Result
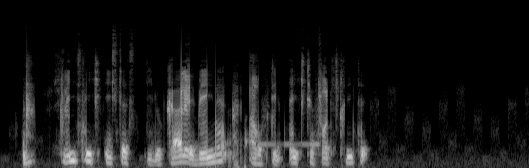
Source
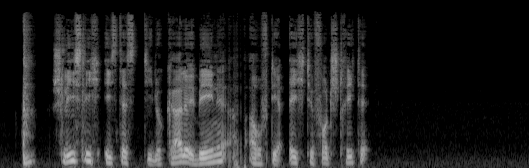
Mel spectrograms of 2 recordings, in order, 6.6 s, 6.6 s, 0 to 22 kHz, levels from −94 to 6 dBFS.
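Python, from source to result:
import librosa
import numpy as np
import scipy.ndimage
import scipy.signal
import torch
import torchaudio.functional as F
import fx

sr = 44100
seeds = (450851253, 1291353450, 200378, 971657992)

y = fx.dmg_tone(x, sr, hz=570.0, level_db=-48.0, at=(3.14, 3.99), fade=0.02)
y = fx.filter_held_lowpass(y, sr, hz=9.3, low_hz=250.0, high_hz=2300.0)
y = F.gain(torch.from_numpy(y), 1.5).numpy()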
